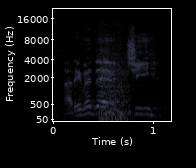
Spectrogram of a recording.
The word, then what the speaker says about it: Arrivederci: Is that when Italian people say it, it almost sounds like there's an L. Because of the way that it's pronounced. Oh, yeah. So I always accidentally, like when I was younger, would put an L in there instead of rolling the like D and R together.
